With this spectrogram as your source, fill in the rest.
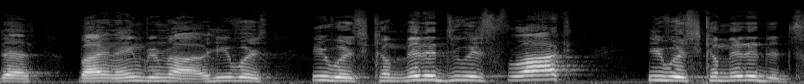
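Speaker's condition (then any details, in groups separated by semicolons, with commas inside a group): Cerebral palsy; delayed development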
